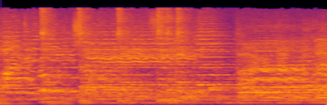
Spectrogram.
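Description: A church choir singing with instrumental accompaniment, the sound swelling louder just after three seconds in.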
